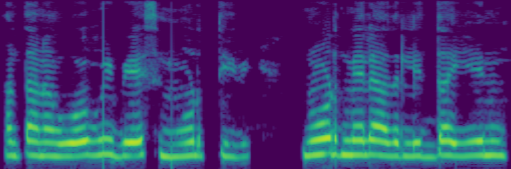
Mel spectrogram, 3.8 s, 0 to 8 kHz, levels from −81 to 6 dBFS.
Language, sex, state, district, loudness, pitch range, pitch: Kannada, female, Karnataka, Bellary, -12 LUFS, 235-255 Hz, 245 Hz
